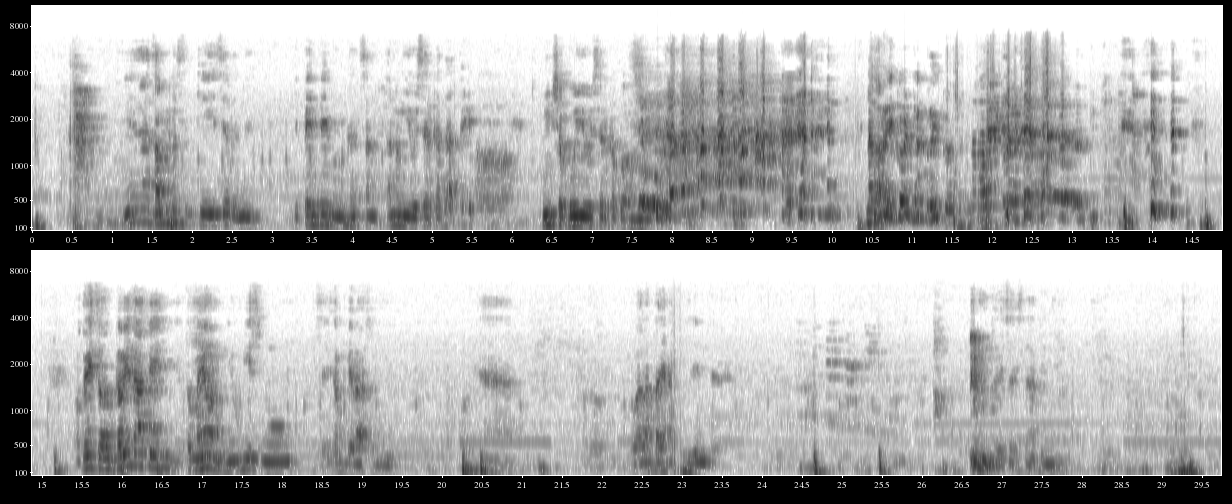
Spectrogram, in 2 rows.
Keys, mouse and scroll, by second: 0.2 click, 0.6 click, 0.7 middle click, 13.7 drag, 26.9-27.7 drag, 29.2 t, 29.3-29.7 drag.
